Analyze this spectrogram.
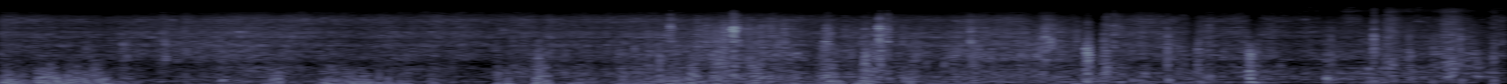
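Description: Giant Trance mountain bike descending a dirt trail: wind buffeting the microphone and the rumble of tyres over the ground, with frequent clicks and rattles from the bike. It gets quieter near the end.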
